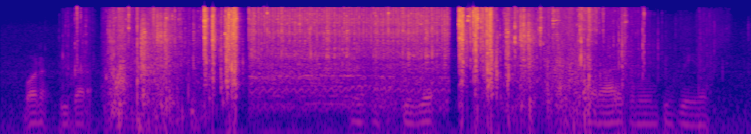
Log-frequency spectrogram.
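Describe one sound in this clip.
A motorised rope winch whirs and rattles loudly.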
